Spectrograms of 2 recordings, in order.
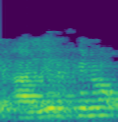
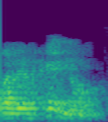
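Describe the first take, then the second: First: "alérgeno" as a-LÉR-ge-no; "alérgeno" stressed third from the end. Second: "alergeno" as aler-GE-no; "alergeno" with the beat on GE; stress on GE. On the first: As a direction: hit the second syllable of "alérgeno". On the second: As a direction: hit the next-to-last syllable of "alergeno". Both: Shown as a demonstration. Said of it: "Se puede decir alérgeno o alergeno".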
